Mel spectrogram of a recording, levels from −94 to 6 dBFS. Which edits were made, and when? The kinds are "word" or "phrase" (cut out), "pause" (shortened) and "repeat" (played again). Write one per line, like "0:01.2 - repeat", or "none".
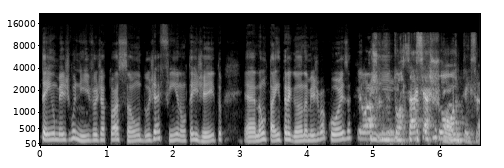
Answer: none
